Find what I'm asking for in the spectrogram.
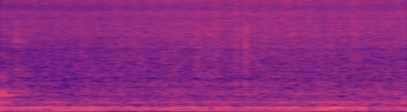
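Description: Food frying in a pan on a low gas flame, a steady, even sizzle with soft crackles close up, no voices.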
